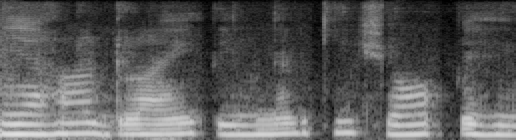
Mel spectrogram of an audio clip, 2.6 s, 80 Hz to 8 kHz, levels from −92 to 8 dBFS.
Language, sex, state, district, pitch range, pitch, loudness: Hindi, female, Chhattisgarh, Raigarh, 195-215 Hz, 205 Hz, -13 LUFS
